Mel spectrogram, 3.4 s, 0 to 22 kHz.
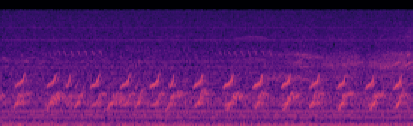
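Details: Southern yellow-billed hornbill at Gowrie dam waterhole, Djuma Game Reserve, Sabi Sand, South Africa, 24 April 2022 at 06:53: steady series of hollow clucking notes, about two per second, paired double-toned, with faint birdsong behind.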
